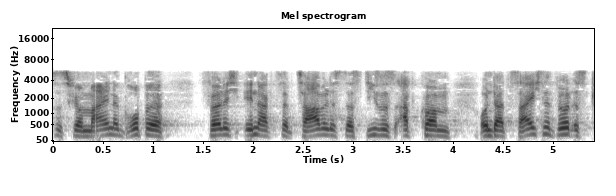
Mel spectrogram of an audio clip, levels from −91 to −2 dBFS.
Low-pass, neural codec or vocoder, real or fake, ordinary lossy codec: 5.4 kHz; none; real; none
